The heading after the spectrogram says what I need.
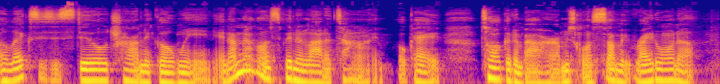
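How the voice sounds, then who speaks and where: On a very clean recording with a silent background, a woman speaks at a very deep, low pitch with a dark, mellow tone. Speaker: TV show commentator. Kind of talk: casual commentary.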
